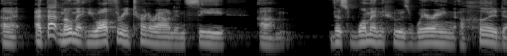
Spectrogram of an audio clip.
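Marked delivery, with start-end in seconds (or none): none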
